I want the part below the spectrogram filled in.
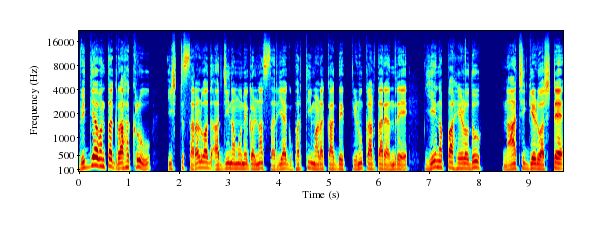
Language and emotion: Kannada, disgusted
